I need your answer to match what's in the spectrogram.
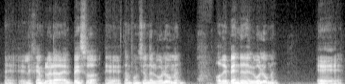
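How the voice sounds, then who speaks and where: A man's voice: on the low side, a bit bright. A man tutoring math over a video call, explaining step by step with many fillers. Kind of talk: online tutoring session.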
